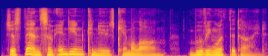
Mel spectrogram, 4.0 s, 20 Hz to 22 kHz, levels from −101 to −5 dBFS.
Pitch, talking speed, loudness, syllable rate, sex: 125 Hz, 165 wpm, -17 LUFS, 4.3 syllables/s, male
